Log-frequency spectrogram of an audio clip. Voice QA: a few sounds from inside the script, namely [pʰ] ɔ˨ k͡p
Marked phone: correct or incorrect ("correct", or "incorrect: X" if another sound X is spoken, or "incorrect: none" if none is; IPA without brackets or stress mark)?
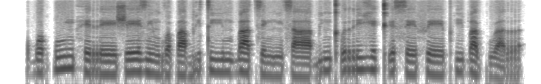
incorrect: ɓ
